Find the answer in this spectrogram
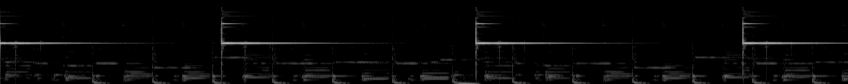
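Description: A bright bell-like chime rings four times, about every two and a half seconds, each ring fading away slowly. It paces the syllables for children to read aloud. Underneath runs soft background music with a steady low beat.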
